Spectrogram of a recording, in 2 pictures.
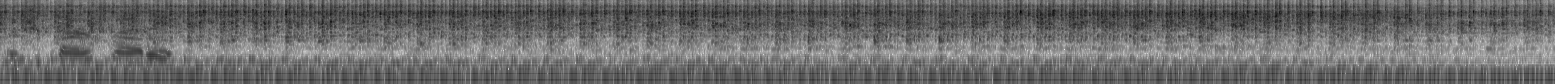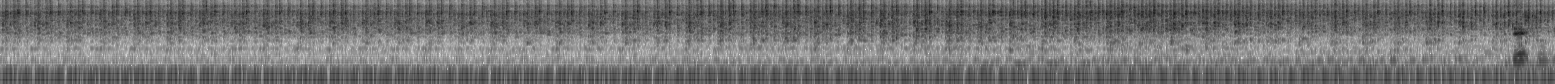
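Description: A car engine idles steadily after a cold start, a loud, close, low rumble holding an even throb throughout, with a voice faintly present beneath it.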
